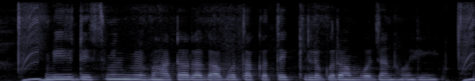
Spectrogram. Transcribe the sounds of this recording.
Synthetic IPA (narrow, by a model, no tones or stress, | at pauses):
biːsɖɪsmɪlmẽbʱãːʈalɐɡaːbot̪aːkət̪ekːɪloɡɾaːmʋɐd͡ʒənɦoɦiː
